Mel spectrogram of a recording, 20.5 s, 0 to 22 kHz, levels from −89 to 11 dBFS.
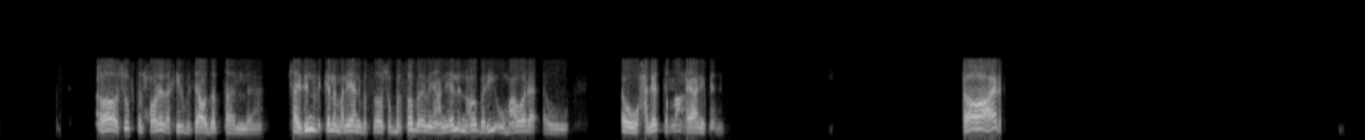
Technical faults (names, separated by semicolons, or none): Bluetooth CVSD headset codec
